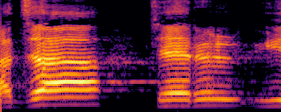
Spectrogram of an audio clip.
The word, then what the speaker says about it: 아자젤: 또한 자갈 위에는 아사셀을 위하여 원래 발음은 아자젤입니다. 아자젤을 위하여라고 써 있습니다.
